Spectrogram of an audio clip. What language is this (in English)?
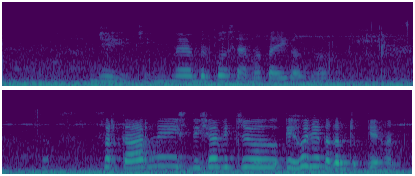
Punjabi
